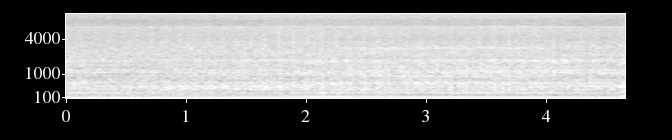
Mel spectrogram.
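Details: 2007 Mini Cooper R56 idling just after all four spark plugs were replaced: smooth, even four-cylinder idle with a steady note and no misfire stumble or ticking; the engine runs fine.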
